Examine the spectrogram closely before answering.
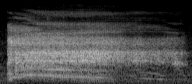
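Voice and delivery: high piercing wail; high frustrated shriek. A narrator's reading. Phantom tearing his clothes, a high shriek. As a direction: shriek like a man losing it. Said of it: "he tears his clothes and goes".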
